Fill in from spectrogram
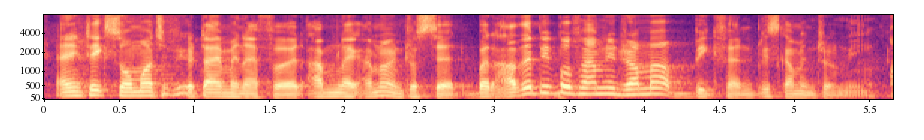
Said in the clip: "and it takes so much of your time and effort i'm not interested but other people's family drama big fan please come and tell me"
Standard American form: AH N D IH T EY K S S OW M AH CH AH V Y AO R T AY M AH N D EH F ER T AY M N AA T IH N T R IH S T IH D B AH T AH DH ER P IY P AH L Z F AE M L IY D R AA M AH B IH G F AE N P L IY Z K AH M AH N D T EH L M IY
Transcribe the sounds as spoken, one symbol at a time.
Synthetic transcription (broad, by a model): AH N IH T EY K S S OW M AH CH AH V Y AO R T AY M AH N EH F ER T AY M N AA T IH N T R IH S T IH D B AH T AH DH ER P IY P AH L F AE M L IY D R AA M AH B IH G F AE N P L IY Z K AH M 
